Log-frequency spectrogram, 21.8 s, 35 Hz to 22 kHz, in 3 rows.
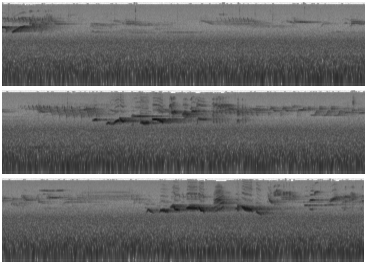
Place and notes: Pirita Forest Cemetary Tallinn, spring birds
recording from the Sonic Surveys of Tallinn workshop, May 2010
Tallinn, Estonia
